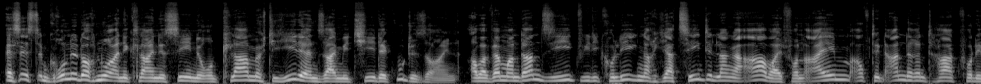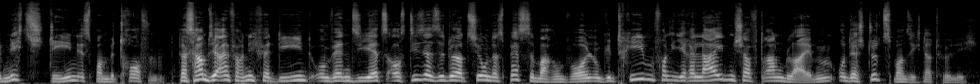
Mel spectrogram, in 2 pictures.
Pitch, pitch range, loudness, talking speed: 170 Hz, 150-195 Hz, -24 LUFS, 215 wpm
